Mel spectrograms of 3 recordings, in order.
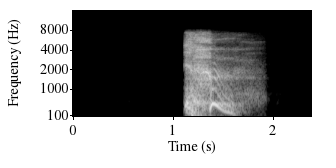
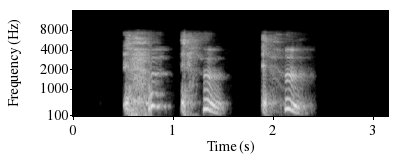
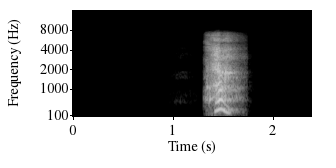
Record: {"cough_length": "2.4 s", "cough_amplitude": 31818, "cough_signal_mean_std_ratio": 0.38, "three_cough_length": "3.2 s", "three_cough_amplitude": 28601, "three_cough_signal_mean_std_ratio": 0.46, "exhalation_length": "2.4 s", "exhalation_amplitude": 27367, "exhalation_signal_mean_std_ratio": 0.25, "survey_phase": "alpha (2021-03-01 to 2021-08-12)", "age": "45-64", "gender": "Female", "wearing_mask": "No", "symptom_none": true, "smoker_status": "Never smoked", "respiratory_condition_asthma": false, "respiratory_condition_other": false, "recruitment_source": "REACT", "submission_delay": "1 day", "covid_test_result": "Negative", "covid_test_method": "RT-qPCR"}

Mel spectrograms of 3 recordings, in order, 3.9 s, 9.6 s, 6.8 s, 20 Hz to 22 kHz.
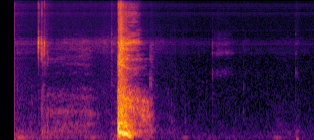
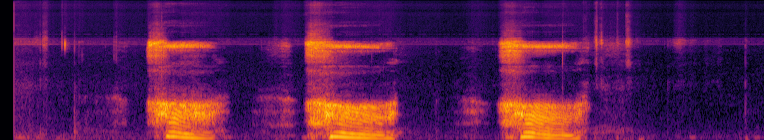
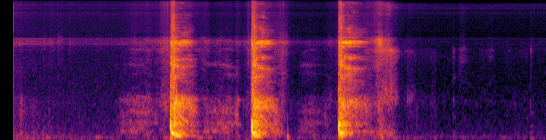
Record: {"cough_length": "3.9 s", "cough_amplitude": 32768, "cough_signal_mean_std_ratio": 0.22, "exhalation_length": "9.6 s", "exhalation_amplitude": 32768, "exhalation_signal_mean_std_ratio": 0.48, "three_cough_length": "6.8 s", "three_cough_amplitude": 32768, "three_cough_signal_mean_std_ratio": 0.3, "survey_phase": "beta (2021-08-13 to 2022-03-07)", "age": "65+", "gender": "Male", "wearing_mask": "No", "symptom_fatigue": true, "smoker_status": "Ex-smoker", "respiratory_condition_asthma": false, "respiratory_condition_other": false, "recruitment_source": "REACT", "submission_delay": "1 day", "covid_test_result": "Negative", "covid_test_method": "RT-qPCR"}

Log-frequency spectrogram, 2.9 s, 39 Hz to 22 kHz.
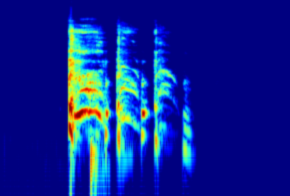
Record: {"three_cough_length": "2.9 s", "three_cough_amplitude": 32767, "three_cough_signal_mean_std_ratio": 0.34, "survey_phase": "beta (2021-08-13 to 2022-03-07)", "age": "18-44", "gender": "Female", "wearing_mask": "No", "symptom_cough_any": true, "symptom_shortness_of_breath": true, "symptom_fatigue": true, "symptom_fever_high_temperature": true, "symptom_headache": true, "symptom_change_to_sense_of_smell_or_taste": true, "symptom_onset": "6 days", "smoker_status": "Current smoker (1 to 10 cigarettes per day)", "respiratory_condition_asthma": false, "respiratory_condition_other": false, "recruitment_source": "Test and Trace", "submission_delay": "2 days", "covid_test_result": "Positive", "covid_test_method": "RT-qPCR", "covid_ct_value": 20.8, "covid_ct_gene": "ORF1ab gene"}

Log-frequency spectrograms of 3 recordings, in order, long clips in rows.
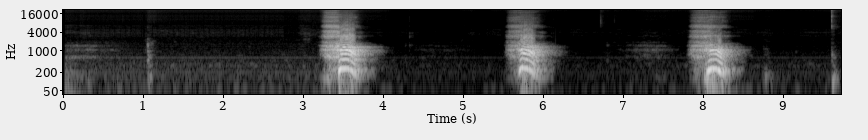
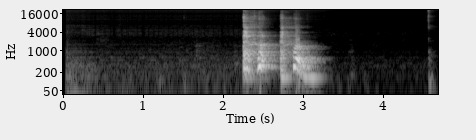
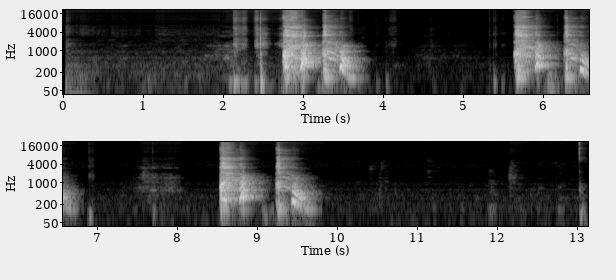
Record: {"exhalation_length": "9.7 s", "exhalation_amplitude": 32768, "exhalation_signal_mean_std_ratio": 0.29, "cough_length": "4.7 s", "cough_amplitude": 32768, "cough_signal_mean_std_ratio": 0.29, "three_cough_length": "13.1 s", "three_cough_amplitude": 32768, "three_cough_signal_mean_std_ratio": 0.33, "survey_phase": "beta (2021-08-13 to 2022-03-07)", "age": "65+", "gender": "Female", "wearing_mask": "No", "symptom_cough_any": true, "symptom_runny_or_blocked_nose": true, "symptom_sore_throat": true, "smoker_status": "Ex-smoker", "respiratory_condition_asthma": false, "respiratory_condition_other": false, "recruitment_source": "Test and Trace", "submission_delay": "2 days", "covid_test_result": "Positive", "covid_test_method": "LFT"}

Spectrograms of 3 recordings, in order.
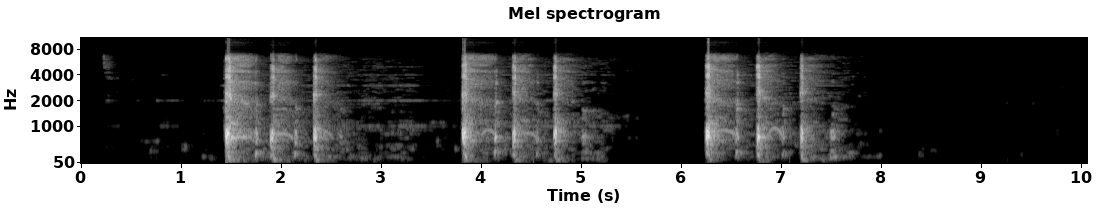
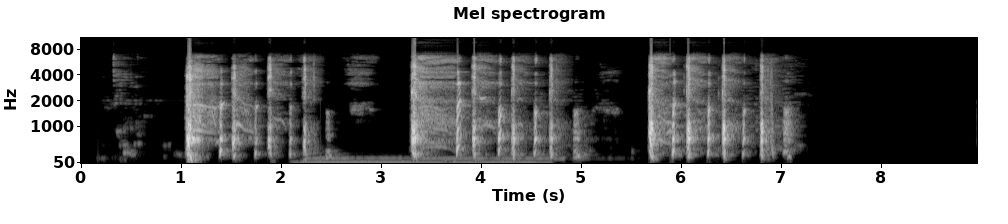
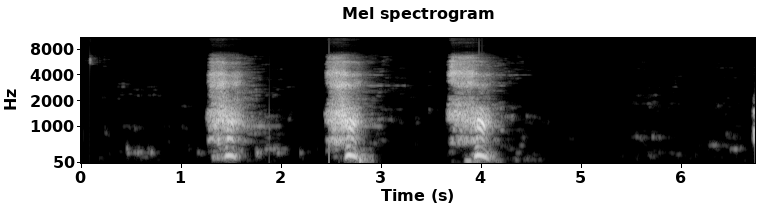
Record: {"three_cough_length": "10.1 s", "three_cough_amplitude": 32768, "three_cough_signal_mean_std_ratio": 0.22, "cough_length": "9.0 s", "cough_amplitude": 32768, "cough_signal_mean_std_ratio": 0.3, "exhalation_length": "6.7 s", "exhalation_amplitude": 32768, "exhalation_signal_mean_std_ratio": 0.32, "survey_phase": "beta (2021-08-13 to 2022-03-07)", "age": "45-64", "gender": "Female", "wearing_mask": "No", "symptom_none": true, "smoker_status": "Current smoker (1 to 10 cigarettes per day)", "respiratory_condition_asthma": false, "respiratory_condition_other": false, "recruitment_source": "REACT", "submission_delay": "5 days", "covid_test_result": "Negative", "covid_test_method": "RT-qPCR", "influenza_a_test_result": "Negative", "influenza_b_test_result": "Negative"}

